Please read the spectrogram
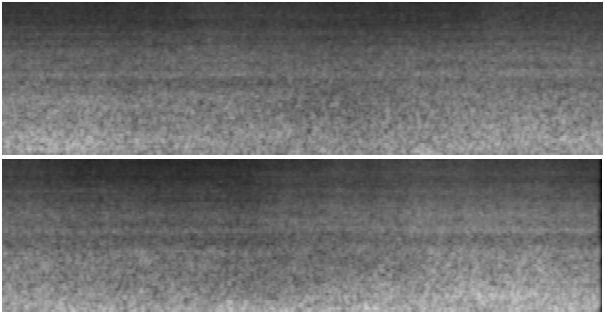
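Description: High wind buffeting the microphone over surf washing onto the beach: a steady rushing noise with no engine or propeller tone in it.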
